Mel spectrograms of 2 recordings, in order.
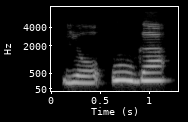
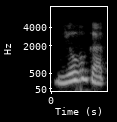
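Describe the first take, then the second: First: The first vowel is long. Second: The first vowel is short. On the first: The speaker calls it right. "panjang ya, ... tapi yoga" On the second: The speaker calls it wrong. "jangan yoga"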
